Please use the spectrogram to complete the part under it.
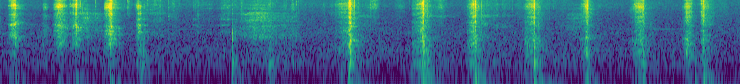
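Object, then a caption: Wooden spoon blank. A small knife whittles the faceted back of the bowl on a solid wooden spoon blank in scraping cuts. Short, dry rasping strokes come at an uneven pace, each a brief bright scrape over a low, muffled body, separated by quiet gaps.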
